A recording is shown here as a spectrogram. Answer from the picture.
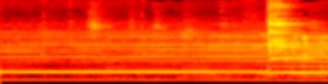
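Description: Background music score: one long held note over a low sustained drone, moving to a new note with a brief bright accent near the end.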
